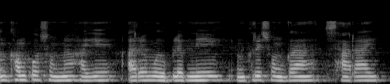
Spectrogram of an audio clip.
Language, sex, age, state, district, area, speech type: Bodo, female, 30-45, Assam, Kokrajhar, rural, spontaneous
